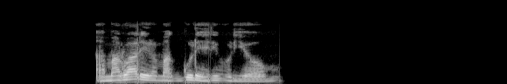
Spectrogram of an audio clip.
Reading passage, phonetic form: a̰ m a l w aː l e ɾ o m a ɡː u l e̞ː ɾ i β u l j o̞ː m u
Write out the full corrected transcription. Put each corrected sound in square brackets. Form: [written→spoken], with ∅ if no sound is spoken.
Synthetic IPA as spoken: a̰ m a l w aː l [e→i] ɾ o m a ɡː u l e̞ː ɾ i β u l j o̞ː m u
